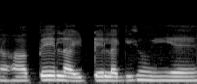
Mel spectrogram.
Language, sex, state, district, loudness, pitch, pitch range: Hindi, female, Uttar Pradesh, Jalaun, -12 LUFS, 185 Hz, 180-190 Hz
